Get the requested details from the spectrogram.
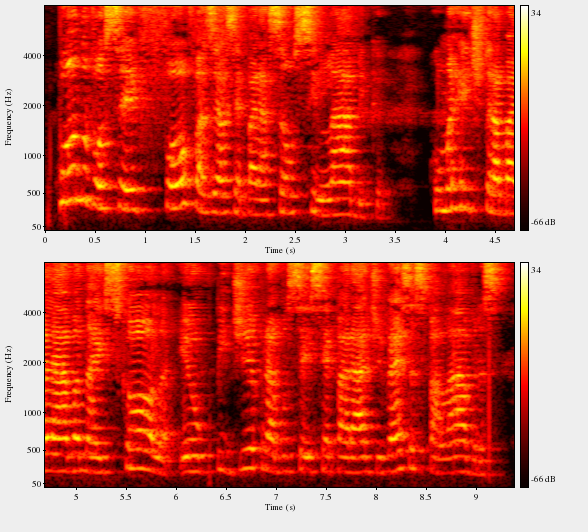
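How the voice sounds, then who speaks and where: A woman with a Brazilian Portuguese accent teaching a lesson to children, speaking slowly and patiently and drawing words out syllable by syllable. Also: fairly high pitch, fairly bright tone, reverberant, distant mic.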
